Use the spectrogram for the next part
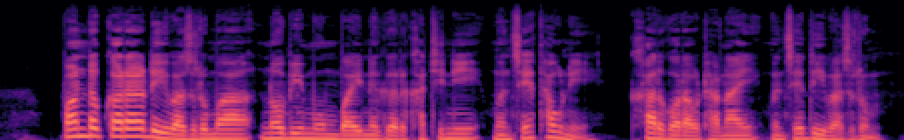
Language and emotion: Bodo, neutral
